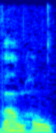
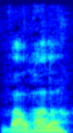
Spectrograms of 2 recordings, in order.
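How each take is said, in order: First: The name ends without a final vowel sound. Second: The name ends with a final 'a' sound. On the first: The speaker calls it right. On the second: The speaker calls it wrong.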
